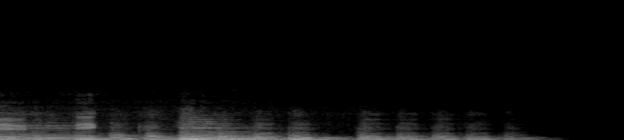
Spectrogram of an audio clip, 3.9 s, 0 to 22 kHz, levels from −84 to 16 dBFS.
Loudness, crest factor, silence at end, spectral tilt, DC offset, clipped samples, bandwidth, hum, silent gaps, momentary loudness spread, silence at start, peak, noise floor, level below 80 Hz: -32 LUFS; 18 dB; 0.55 s; -9 dB/octave; under 0.1%; under 0.1%; 7.6 kHz; none; none; 14 LU; 0 s; -14 dBFS; -71 dBFS; -44 dBFS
